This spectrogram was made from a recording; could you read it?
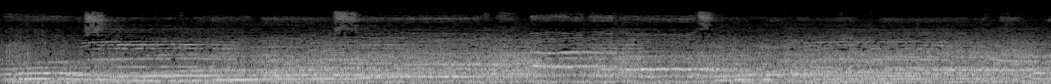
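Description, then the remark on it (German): A large crowd at a Toronto Raptors home basketball game boos the American national anthem loudly and steadily, long drawn-out low moaning boos overlapping into a continuous roar that never lets up for the whole stretch. “Und als dann da bei einem Heimspiel der Raptors die amerikanische Nationalhymne gesungen wurde, da gab es dann Buhrufe und das hörte sich dann so an.”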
